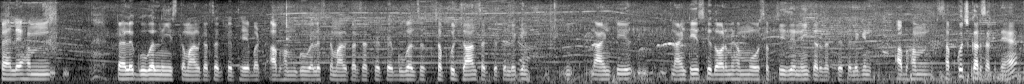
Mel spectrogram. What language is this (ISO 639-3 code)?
urd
